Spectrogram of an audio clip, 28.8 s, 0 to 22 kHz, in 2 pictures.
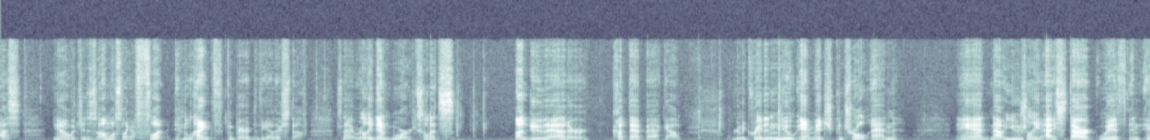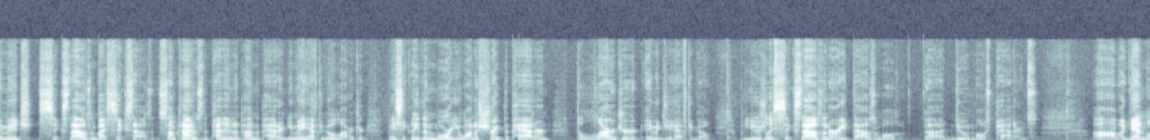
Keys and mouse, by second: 0.3 click, 4.0 click, 5.3 ctrl+a, 5.7 ctrl+x, 9.8 ctrl+n, 14.0 click, 25.8 click, 28.3 click.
